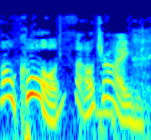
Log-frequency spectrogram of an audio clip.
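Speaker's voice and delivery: very high, breezy, offhand fake enthusiasm. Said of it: "And I'm like".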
